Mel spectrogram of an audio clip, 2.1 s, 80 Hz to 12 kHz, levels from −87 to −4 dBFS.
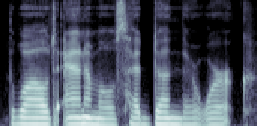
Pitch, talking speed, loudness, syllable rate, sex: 155 Hz, 195 wpm, -16 LUFS, 4.6 syllables/s, female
